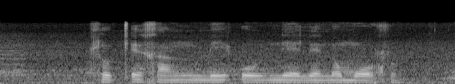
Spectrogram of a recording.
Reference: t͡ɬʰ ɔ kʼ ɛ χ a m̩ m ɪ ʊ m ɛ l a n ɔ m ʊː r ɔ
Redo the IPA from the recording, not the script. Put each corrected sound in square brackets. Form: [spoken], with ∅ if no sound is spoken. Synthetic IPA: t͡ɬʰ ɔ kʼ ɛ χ a [ŋ̩] m ɪ ʊ [n] ɛ l [ɛ] n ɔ m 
